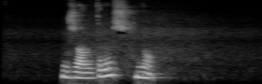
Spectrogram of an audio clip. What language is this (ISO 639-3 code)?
cat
